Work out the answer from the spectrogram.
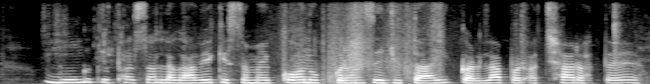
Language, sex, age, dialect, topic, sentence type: Magahi, female, 25-30, Southern, agriculture, question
